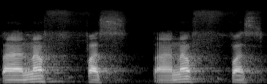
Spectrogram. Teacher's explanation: bukan idza tanafas, tapi ditekan terlebih dahulu dan dimatikan pada huruf sinnya.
